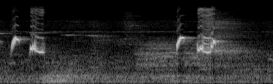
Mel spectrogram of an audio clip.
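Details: Red-whiskered bulbul, a training song for teaching caged birds to sing. Two short phrases about a second and a half apart, each a high clear whistle followed by a lower slurred note. Faint background hiss.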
